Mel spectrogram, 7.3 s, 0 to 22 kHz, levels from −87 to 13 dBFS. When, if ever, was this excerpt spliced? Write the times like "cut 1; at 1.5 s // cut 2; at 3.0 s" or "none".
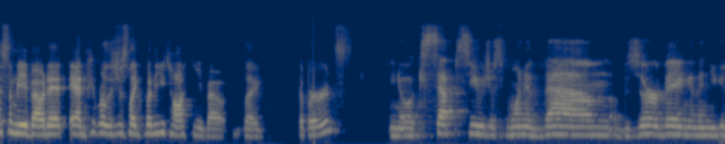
cut 1; at 3.5 s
